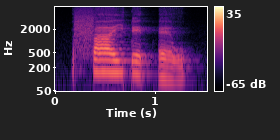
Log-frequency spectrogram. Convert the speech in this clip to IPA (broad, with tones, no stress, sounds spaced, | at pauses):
f aː˧ j ɗ e˨˩ t̚ ʔ ɛ˧˩˨ w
